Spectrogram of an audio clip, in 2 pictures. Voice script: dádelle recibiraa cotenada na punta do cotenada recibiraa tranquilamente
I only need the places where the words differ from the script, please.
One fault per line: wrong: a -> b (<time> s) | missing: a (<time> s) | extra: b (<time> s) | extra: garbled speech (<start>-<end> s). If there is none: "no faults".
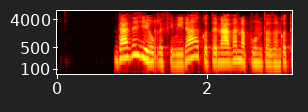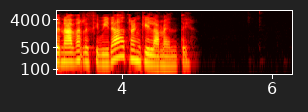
no faults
